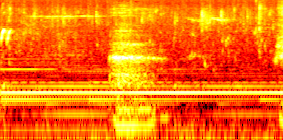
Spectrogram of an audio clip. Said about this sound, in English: got the sounds of the river, the sounds of the birds.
